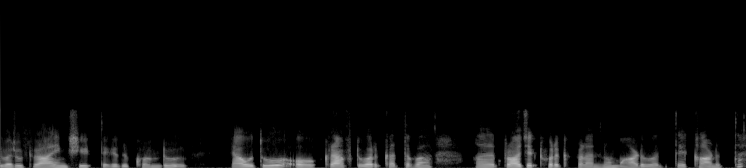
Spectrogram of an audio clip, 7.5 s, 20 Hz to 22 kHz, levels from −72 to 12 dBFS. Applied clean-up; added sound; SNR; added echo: neural diffusion model UNIVERSE++.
